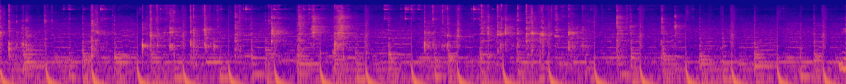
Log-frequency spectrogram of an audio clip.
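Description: Ground green chili paste is stirred into sour buttermilk with a spoon that clinks and scrapes rapidly and rhythmically against the vessel, close and busy, with no talk.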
